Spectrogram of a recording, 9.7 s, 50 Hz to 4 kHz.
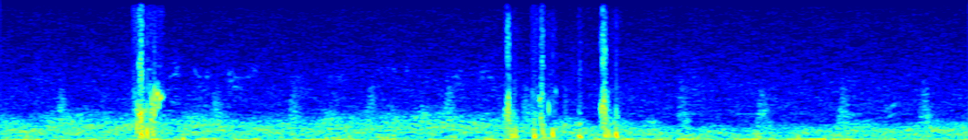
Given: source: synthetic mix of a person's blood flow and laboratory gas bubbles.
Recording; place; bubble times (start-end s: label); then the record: Doppler ultrasound of blood flow; subclavian vein
1.33-1.65 s: bubbles
5.02-5.19 s: bubbles
5.30-5.57 s: bubbles
5.77-5.84 s: bubbles
5.99-6.21 s: bubbles
From the record:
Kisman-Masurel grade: 223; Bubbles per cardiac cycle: several, 3 to 8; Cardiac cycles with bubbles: 10 to 50%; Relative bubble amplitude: loud (0.450 to 0.775); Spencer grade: 2 (many but less than half of the cardiac periods contain bubble signals, singularly or in groups); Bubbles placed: anywhere in the cardiac cycle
